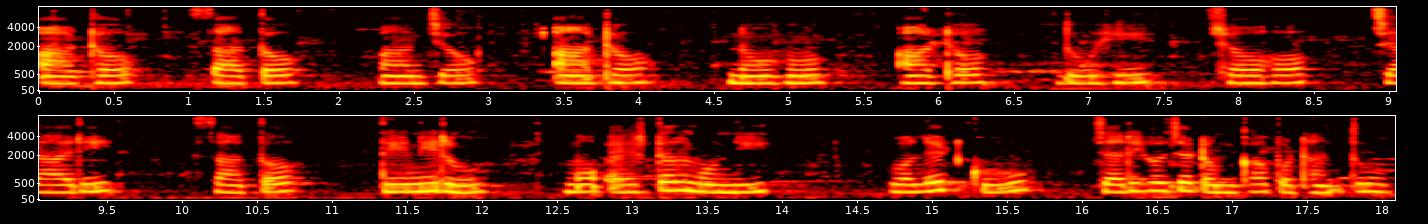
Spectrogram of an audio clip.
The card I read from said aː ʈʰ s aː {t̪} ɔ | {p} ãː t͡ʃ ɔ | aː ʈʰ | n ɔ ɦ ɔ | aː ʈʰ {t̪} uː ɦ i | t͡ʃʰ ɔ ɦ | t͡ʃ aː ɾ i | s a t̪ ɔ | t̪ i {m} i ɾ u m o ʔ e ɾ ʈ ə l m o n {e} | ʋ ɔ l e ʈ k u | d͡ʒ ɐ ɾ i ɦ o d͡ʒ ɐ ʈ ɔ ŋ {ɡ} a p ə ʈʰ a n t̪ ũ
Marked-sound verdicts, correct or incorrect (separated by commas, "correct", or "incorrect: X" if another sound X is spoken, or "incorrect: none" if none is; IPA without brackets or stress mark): correct, correct, incorrect: d̪, incorrect: n, incorrect: i, incorrect: k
